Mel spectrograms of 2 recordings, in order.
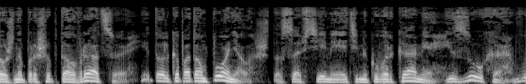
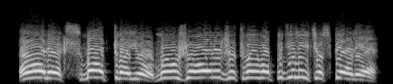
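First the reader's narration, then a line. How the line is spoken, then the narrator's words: Roaring. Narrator (Russian): Взревела Эбби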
